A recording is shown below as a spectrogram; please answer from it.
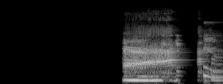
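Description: A person's voice making one drawn-out 'uh' grunt at a steady pitch, starting about a second in.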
